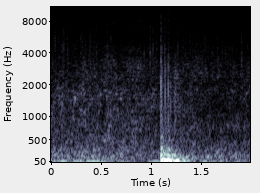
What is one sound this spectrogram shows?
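A gun fires once with a loud bang.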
